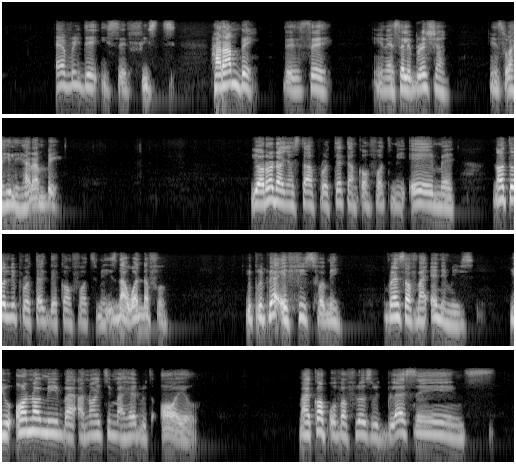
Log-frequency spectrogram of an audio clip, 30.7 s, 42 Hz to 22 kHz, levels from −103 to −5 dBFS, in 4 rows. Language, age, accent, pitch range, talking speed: English, 50-69, Nigerian, 150-210 Hz, 110 wpm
